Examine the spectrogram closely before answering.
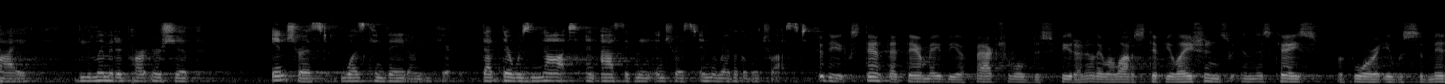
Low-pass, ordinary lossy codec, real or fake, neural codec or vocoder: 7.2 kHz; MP3, 32 kbps; real; none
